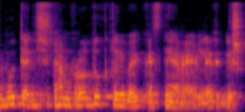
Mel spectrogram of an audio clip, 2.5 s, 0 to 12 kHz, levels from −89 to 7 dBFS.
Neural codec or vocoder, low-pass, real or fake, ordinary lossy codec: codec, 44.1 kHz, 7.8 kbps, Pupu-Codec; 10.8 kHz; fake; AAC, 48 kbps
